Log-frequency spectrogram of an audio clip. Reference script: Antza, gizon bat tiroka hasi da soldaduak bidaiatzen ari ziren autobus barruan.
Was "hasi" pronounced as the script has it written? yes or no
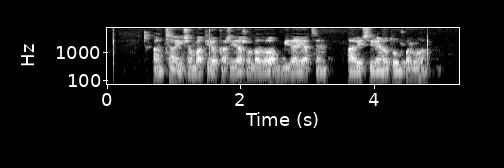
yes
